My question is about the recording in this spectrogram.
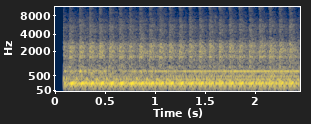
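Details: Whirlpool Duet direct-drive front-load washer (model WFW72HEDW0) at spin: fast, even rattle and clanking over a steady hum, sounding from the back, traced to a loose drain hose slapping inside the cabinet.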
